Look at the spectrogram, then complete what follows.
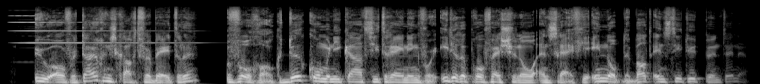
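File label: Dutch, male, narration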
